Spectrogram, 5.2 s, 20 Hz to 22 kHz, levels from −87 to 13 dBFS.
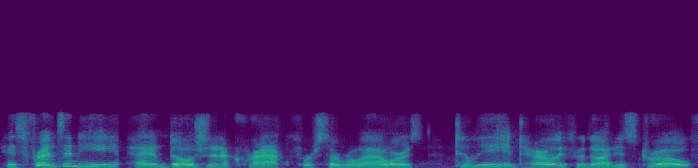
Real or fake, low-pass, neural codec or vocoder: fake; 7.2 kHz; codec, 16 kHz, 2 kbps, X-Codec, HuBERT features, trained on general audio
